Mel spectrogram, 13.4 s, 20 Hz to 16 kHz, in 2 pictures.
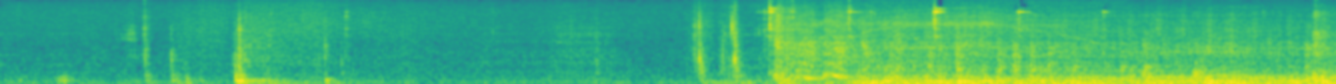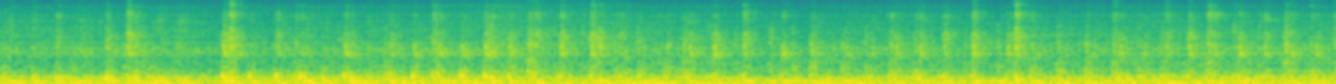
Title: Audi A3 Misfire Cold Start Idle Problem Bad Fuel Diesel Injectors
